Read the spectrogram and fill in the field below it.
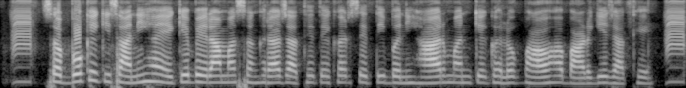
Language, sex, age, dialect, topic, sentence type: Chhattisgarhi, female, 18-24, Eastern, agriculture, statement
